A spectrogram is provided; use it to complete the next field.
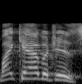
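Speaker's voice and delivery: high, loud anime-style yell, cartoonish wailing.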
